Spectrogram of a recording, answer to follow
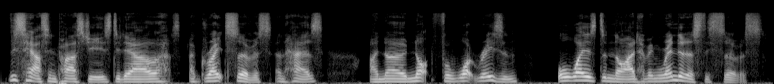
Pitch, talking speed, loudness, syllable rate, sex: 135 Hz, 195 wpm, -18 LUFS, 5.5 syllables/s, male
